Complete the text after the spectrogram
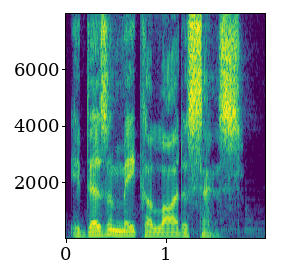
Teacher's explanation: The is a schwa sound. The T for lot is a flap T, which then joins with the preposition of. But again, the preposition of is reduced to another schwa sound.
